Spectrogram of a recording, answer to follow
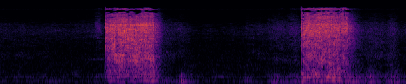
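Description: A length of plain bedsheet fabric ripped by hand from a small scissor snip, twice, each rip a loud tearing sound about half a second long, about two seconds apart.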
